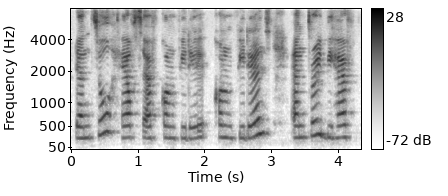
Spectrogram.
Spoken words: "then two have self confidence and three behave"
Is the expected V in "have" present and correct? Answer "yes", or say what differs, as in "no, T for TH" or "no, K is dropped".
no, F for V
